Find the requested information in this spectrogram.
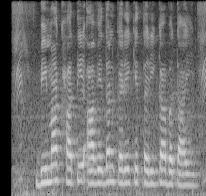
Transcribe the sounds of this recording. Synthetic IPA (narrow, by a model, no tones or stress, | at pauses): bimakʰaːt̪iɾʔaʋed̪ənkəɾeket̪əɾiːkabət̪aːi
